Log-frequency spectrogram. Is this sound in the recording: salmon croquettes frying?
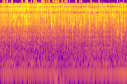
yes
